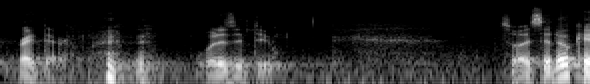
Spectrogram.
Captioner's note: laughter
